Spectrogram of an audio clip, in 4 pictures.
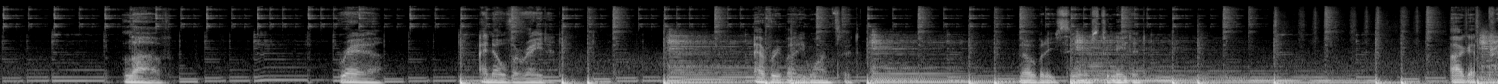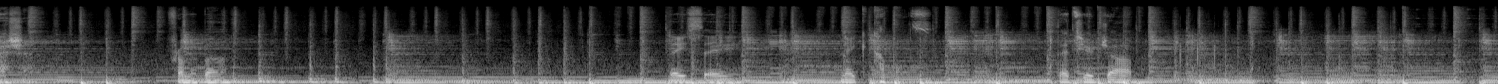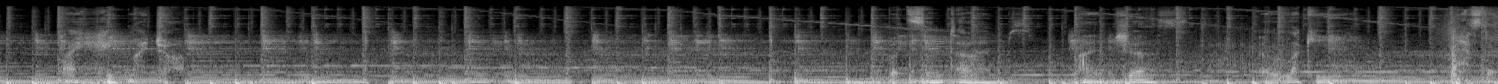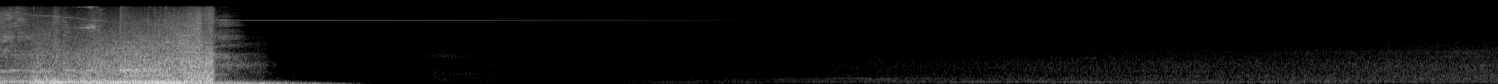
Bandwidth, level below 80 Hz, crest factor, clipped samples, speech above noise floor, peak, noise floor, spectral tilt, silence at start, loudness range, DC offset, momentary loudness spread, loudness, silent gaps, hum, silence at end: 16.5 kHz; -26 dBFS; 18 dB; under 0.1%; 48 dB; 0 dBFS; -64 dBFS; -5.5 dB/octave; 0 s; 5 LU; under 0.1%; 11 LU; -19 LUFS; none; none; 11.8 s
